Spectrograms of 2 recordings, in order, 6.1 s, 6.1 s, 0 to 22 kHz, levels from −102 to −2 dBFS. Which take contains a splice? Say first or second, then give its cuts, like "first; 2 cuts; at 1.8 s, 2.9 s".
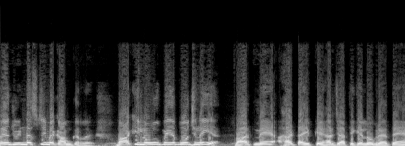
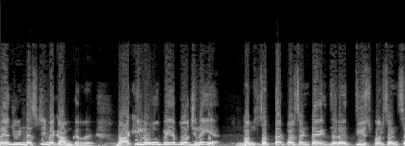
first; 1 cut; at 3.4 s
